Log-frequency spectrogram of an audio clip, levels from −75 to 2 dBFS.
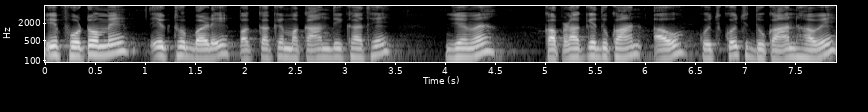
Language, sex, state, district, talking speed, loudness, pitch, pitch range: Chhattisgarhi, male, Chhattisgarh, Raigarh, 150 wpm, -19 LUFS, 135 Hz, 125-160 Hz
